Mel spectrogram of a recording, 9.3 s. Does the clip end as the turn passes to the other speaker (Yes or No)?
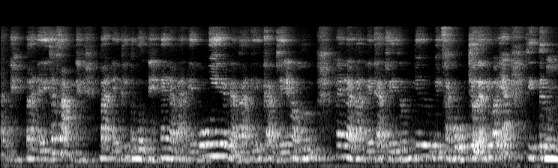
No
